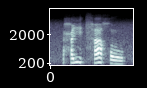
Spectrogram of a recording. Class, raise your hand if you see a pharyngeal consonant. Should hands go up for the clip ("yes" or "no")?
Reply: yes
